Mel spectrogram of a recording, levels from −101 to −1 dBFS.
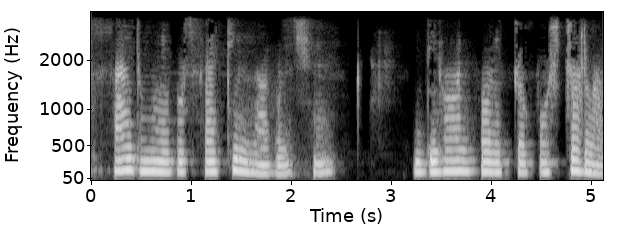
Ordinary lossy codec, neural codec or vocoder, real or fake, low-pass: AAC, 24 kbps; codec, 44.1 kHz, 2.6 kbps, SNAC; fake; 3.6 kHz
